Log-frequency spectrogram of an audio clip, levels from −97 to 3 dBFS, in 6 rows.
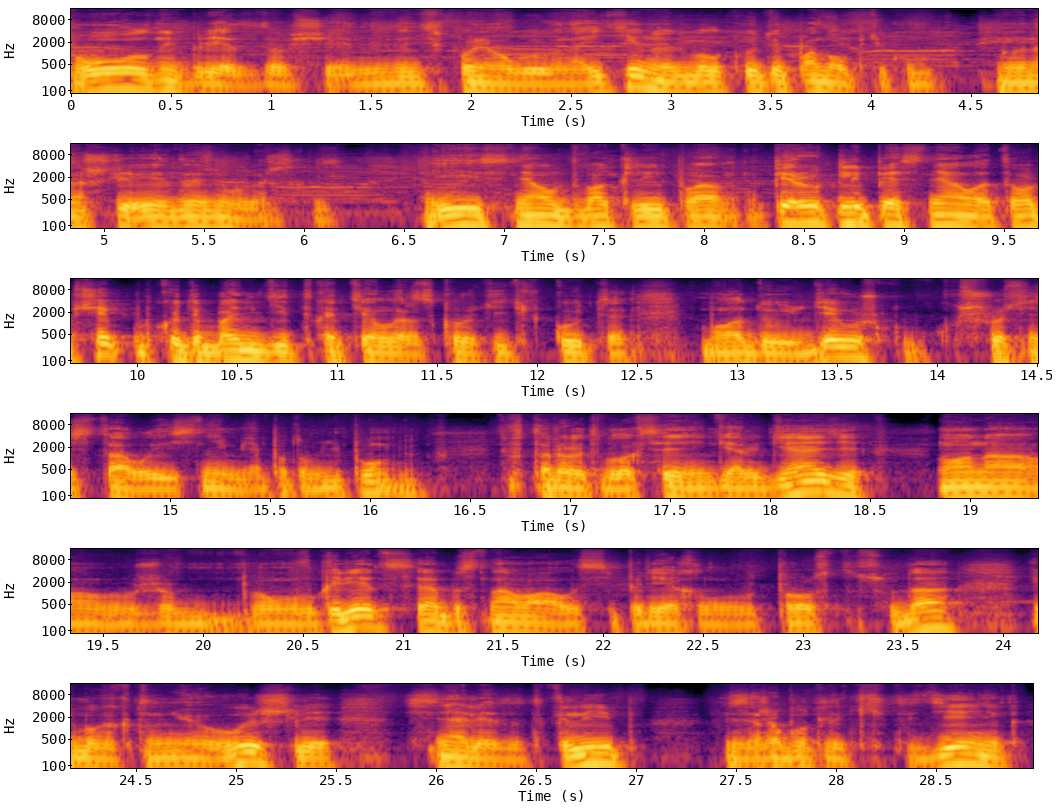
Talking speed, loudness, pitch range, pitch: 165 wpm, -13 LUFS, 75-90 Hz, 85 Hz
